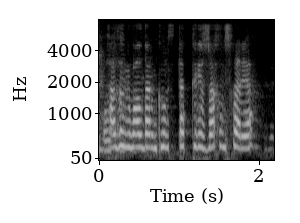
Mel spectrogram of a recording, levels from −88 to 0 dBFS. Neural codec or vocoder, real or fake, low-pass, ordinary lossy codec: codec, 44.1 kHz, 2.6 kbps, SNAC; fake; 7.2 kHz; none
